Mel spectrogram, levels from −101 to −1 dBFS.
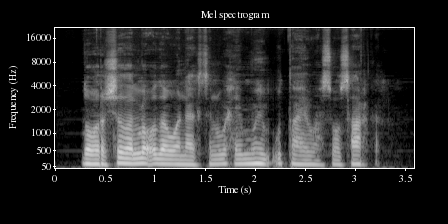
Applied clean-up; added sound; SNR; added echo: neural mask model DeepFilterNet 3.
